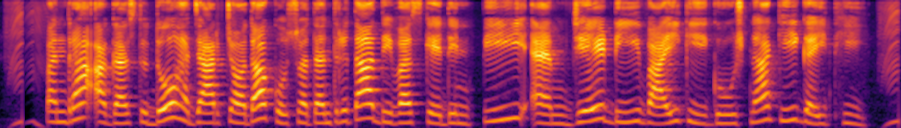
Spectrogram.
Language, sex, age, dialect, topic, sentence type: Hindi, female, 18-24, Garhwali, banking, statement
